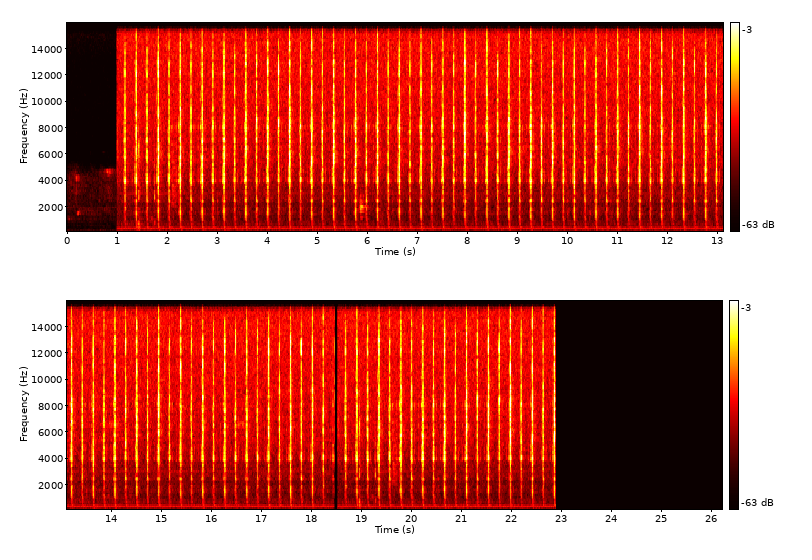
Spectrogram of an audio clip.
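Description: Rapid, evenly spaced ticking like a fast clock over a steady low hum, starting about a second in and cutting off abruptly near the end, with one brief break shortly before the end.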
